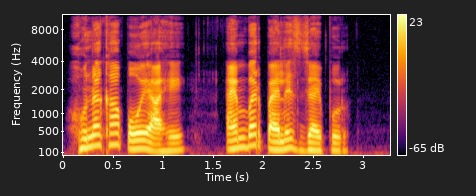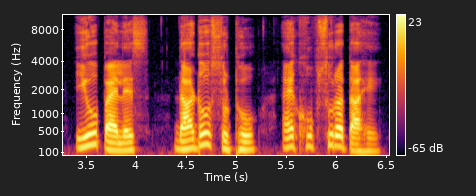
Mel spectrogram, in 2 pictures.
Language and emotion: Sindhi, neutral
